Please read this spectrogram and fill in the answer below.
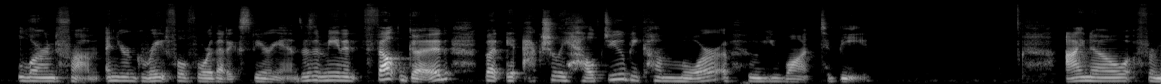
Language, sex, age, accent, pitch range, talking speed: English, female, 20-39, American, 150-180 Hz, 150 wpm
